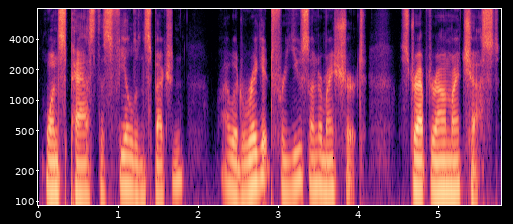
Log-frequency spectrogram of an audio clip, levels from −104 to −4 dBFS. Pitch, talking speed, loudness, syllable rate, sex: 130 Hz, 185 wpm, -20 LUFS, 5.0 syllables/s, male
